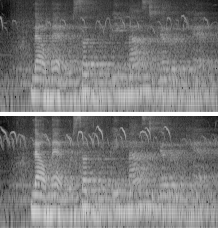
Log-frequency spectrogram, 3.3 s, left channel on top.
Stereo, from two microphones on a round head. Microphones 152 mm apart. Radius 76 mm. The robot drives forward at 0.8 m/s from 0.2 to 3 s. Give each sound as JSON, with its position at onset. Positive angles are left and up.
{"t": 0.5, "sound": "a woman speaking", "side_deg": -40, "distance_m": 0.5}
